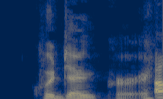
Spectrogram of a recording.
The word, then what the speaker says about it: Querdenker: I'm not even sure how to pronounce that. What what is that mm-hmm. and what does it mean? – Querdenker.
